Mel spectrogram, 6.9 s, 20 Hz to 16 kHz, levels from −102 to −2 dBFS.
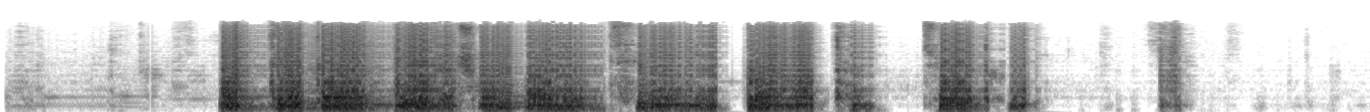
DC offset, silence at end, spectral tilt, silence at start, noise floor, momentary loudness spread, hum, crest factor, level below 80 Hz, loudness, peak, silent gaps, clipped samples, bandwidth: under 0.1%; 0.95 s; -6 dB/octave; 1.1 s; -76 dBFS; 15 LU; none; 18 dB; -40 dBFS; -19 LUFS; -2 dBFS; none; under 0.1%; 7.8 kHz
